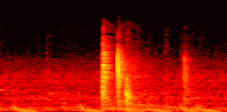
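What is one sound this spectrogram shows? A cue tip strikes a ball with a sharp click.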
